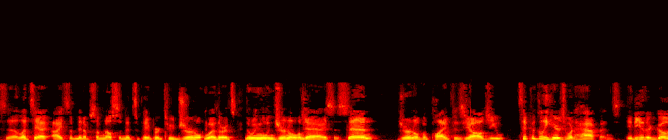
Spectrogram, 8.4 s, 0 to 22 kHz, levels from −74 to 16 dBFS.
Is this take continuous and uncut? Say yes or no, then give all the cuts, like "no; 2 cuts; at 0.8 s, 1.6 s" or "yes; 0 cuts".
no; 5 cuts; at 1.1 s, 2.5 s, 3.0 s, 3.8 s, 6.4 s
